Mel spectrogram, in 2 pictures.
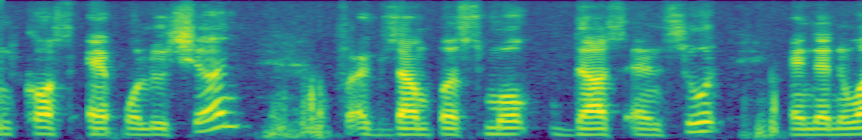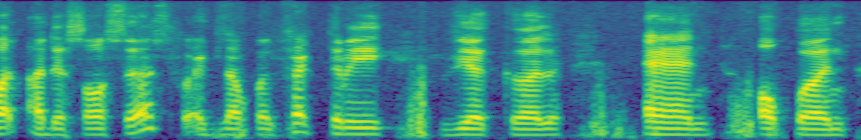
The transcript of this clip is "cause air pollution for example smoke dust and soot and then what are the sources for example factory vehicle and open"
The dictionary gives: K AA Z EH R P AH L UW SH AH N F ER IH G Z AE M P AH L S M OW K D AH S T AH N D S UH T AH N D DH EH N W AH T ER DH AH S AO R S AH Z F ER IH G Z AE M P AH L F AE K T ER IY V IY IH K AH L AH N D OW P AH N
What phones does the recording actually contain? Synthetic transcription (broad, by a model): K AA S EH P AH L UW SH AH N F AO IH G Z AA M P AH L S M OW K D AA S AH N S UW T AH N D EH N W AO T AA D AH S AO S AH S F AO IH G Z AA M P AH L F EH K T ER IY V IY IH K AH L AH N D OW P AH N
